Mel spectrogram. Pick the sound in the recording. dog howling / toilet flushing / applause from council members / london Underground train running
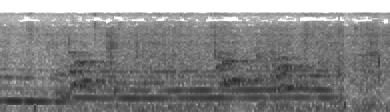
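dog howling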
